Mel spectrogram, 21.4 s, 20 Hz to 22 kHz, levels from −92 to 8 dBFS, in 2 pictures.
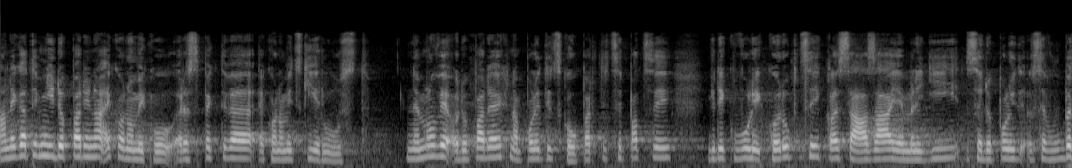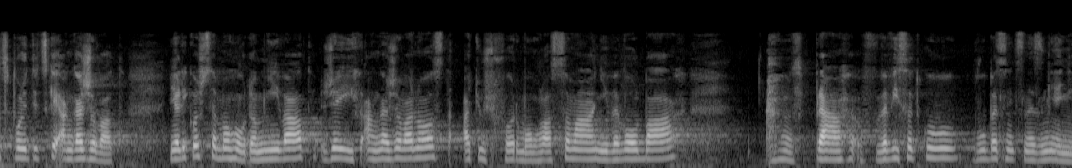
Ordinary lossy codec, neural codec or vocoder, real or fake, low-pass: AAC, 48 kbps; vocoder, 24 kHz, 100 mel bands, Vocos; fake; 10.8 kHz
